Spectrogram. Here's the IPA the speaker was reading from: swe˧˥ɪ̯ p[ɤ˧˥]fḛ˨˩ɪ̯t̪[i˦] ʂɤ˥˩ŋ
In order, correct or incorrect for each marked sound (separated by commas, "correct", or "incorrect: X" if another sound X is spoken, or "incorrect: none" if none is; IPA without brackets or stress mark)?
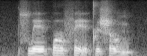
correct, correct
